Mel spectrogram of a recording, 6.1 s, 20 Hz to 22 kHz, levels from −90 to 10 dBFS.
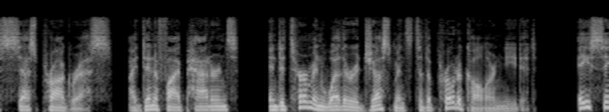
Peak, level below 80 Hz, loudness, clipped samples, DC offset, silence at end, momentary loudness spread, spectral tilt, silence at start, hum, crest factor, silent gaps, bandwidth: -2 dBFS; -44 dBFS; -21 LUFS; under 0.1%; under 0.1%; 0 s; 10 LU; -5.5 dB/octave; 0 s; none; 18 dB; 5.45-5.69 s; 11.5 kHz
